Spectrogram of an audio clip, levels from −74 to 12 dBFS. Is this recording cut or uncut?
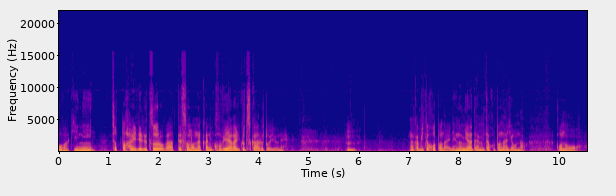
uncut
